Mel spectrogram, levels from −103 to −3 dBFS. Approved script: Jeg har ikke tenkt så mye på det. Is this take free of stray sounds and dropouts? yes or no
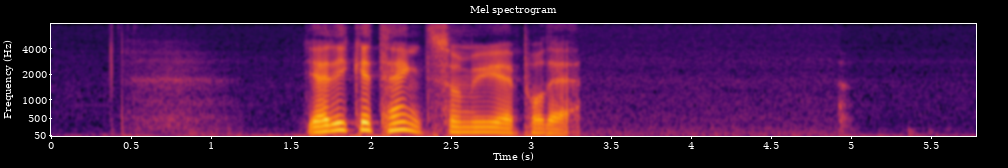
yes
